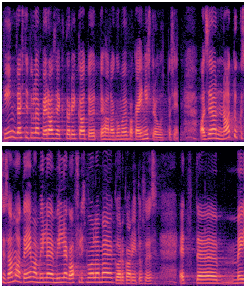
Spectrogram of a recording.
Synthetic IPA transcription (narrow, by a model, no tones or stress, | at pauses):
kind̪̥lɑsʲt̪it̪ule̞b̥e̞ɾɑse̞kt̪o̞ɾikɑt̪ø̞ːd̪̥̚t̪e̞ɦɑnɑɡumɑjubɑkæjnːist̪rɤɦut̪ːˑɑsʲḭnɑse̞o̞nːɑt̪ːˑukːese̞s̬ɑmɑt̪e̞ːmɑmilːemilːekɑflismeo̞le̞me̞kɤrɡ̥ɑɾid̪̥use̞se̞t̪ː | me̞j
